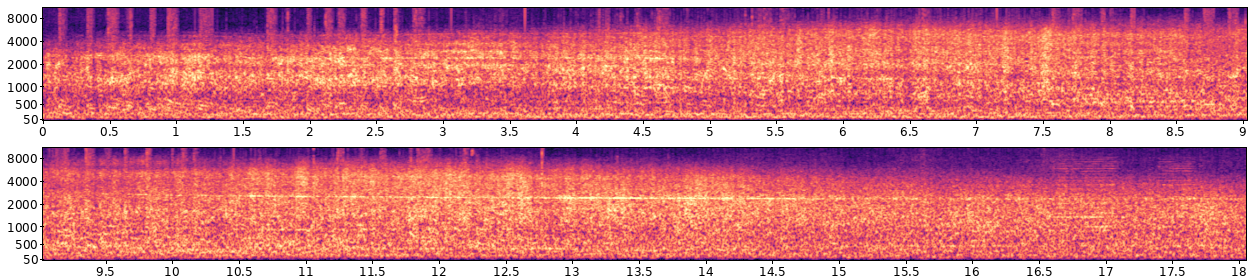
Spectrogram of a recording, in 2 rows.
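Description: A jet airliner departing Los Angeles International Airport, a Super-class aircraft bound for Dubai rolling down runway 24 left, roars loud and near in a steady continuous engine rumble with a faint high whine above it.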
